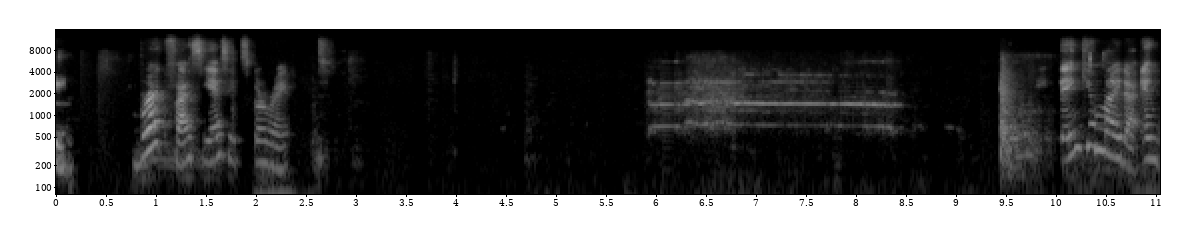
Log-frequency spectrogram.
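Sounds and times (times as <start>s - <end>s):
rooster crowing: 5.9s - 8.7s.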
